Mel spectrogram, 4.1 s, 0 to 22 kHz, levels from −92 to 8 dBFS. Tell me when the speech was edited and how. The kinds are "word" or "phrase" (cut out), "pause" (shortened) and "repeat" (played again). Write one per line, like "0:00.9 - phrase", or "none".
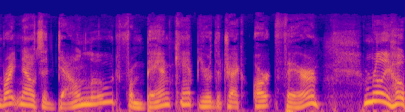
none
